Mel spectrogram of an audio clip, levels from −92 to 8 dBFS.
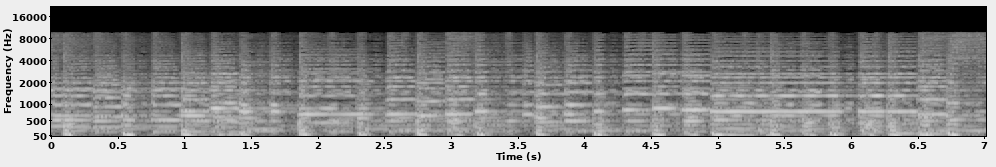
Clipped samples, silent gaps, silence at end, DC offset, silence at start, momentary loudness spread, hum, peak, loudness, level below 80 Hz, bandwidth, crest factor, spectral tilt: under 0.1%; none; 0 s; 0.2%; 0 s; 4 LU; none; 0 dBFS; -14 LUFS; -24 dBFS; 10 kHz; 14 dB; -4.5 dB/octave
